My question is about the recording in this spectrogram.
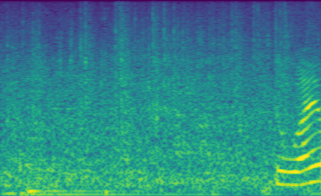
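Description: Outdoor street ambience: a steady, noisy rumble with no distinct events.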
